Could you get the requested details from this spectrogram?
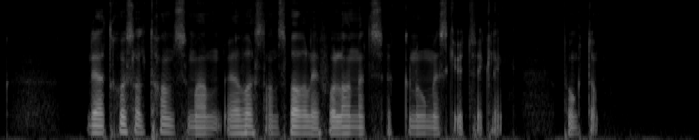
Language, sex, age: Norwegian, male, 20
